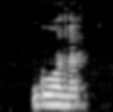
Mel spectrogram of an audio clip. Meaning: 1. honor, dignity 2. arrogance, haughtiness
- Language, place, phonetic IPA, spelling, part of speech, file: Russian, Saint Petersburg, [ˈɡonər], гонор, noun, LL-Q7737 (rus)-гонор.wav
